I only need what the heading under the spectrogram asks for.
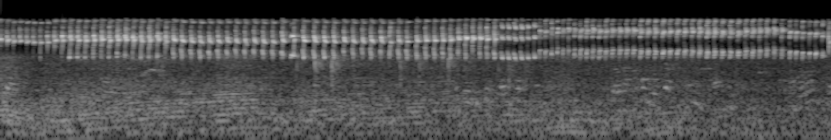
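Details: Lovebird of the fighter type giving a long ngekek laughing call, used as a lure for baby lovebirds: a rapid, steady string of harsh, buzzy chattering notes, about three to four per second, running unbroken for ten seconds.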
